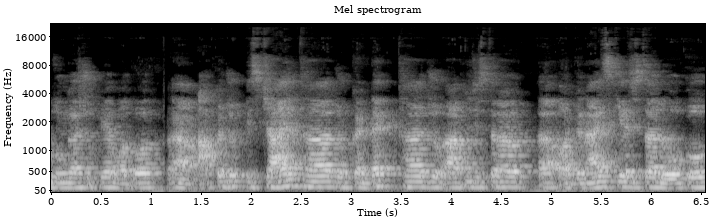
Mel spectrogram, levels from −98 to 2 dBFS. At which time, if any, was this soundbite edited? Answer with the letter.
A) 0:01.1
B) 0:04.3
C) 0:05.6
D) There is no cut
A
